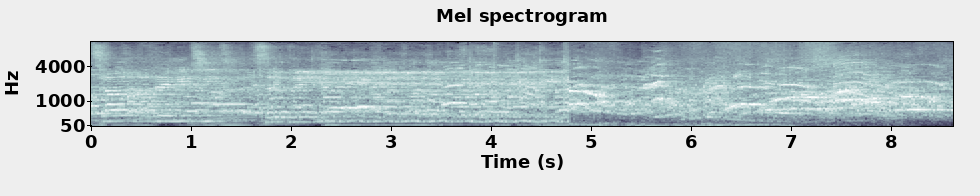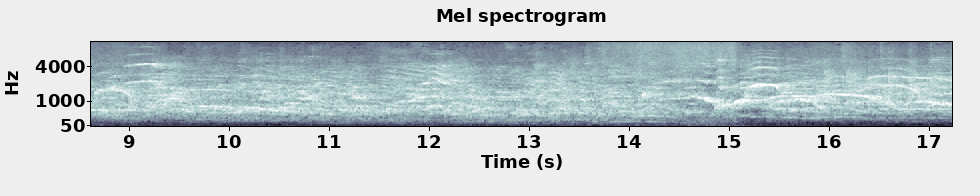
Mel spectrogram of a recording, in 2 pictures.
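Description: A large crowd of men and women talks and shouts in a loud, echoing hall.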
